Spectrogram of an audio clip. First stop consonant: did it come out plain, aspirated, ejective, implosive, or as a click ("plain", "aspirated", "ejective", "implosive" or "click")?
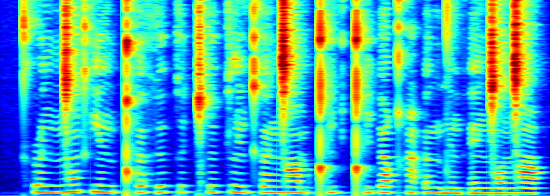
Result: aspirated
